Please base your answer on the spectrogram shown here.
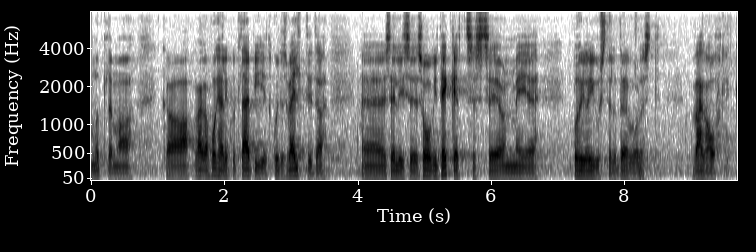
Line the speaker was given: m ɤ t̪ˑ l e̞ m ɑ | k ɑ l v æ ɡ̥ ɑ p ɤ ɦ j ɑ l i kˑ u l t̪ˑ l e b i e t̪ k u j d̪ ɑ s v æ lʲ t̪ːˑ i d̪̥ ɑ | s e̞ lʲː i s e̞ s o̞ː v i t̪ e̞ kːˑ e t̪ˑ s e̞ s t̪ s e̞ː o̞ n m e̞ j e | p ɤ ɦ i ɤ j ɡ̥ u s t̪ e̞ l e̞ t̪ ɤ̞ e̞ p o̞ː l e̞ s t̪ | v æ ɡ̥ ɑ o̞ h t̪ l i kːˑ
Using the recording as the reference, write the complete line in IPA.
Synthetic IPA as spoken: m ɤ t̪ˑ l e̞ m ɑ | k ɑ v æ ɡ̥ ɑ p ɤ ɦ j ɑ l i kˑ u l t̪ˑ l æ b i e t̪ k u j d̪ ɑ s v æ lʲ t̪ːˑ i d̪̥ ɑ | s e̞ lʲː i s e̞ s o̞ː v i t̪ e̞ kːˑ e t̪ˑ s e̞ s t̪ s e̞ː o̞ n m e̞ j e | p ɤ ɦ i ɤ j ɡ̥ u s t̪ e̞ l e̞ t̪ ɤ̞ e̞ p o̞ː l e̞ s t̪ | v æ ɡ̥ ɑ o̞ h t̪ l i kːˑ

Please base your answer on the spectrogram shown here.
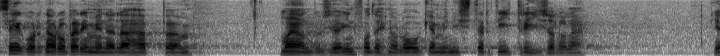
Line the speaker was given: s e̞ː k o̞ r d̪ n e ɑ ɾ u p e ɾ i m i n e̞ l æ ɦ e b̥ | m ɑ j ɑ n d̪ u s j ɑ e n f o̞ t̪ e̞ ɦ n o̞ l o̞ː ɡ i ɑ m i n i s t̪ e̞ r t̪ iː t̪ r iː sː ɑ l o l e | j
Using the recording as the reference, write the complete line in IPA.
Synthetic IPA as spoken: s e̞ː k o̞ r d̪ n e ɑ ɾ u p æ ɾ i m i n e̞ l æ ɦ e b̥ | m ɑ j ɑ n d̪ u s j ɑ i n f o̞ t̪ e̞ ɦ n o̞ l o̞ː ɡ i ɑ m i n i s t̪ e̞ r t̪ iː t̪ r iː s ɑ l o l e | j

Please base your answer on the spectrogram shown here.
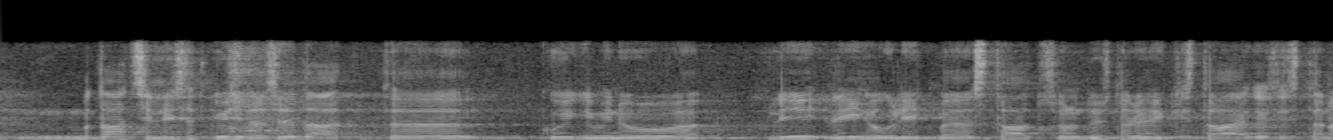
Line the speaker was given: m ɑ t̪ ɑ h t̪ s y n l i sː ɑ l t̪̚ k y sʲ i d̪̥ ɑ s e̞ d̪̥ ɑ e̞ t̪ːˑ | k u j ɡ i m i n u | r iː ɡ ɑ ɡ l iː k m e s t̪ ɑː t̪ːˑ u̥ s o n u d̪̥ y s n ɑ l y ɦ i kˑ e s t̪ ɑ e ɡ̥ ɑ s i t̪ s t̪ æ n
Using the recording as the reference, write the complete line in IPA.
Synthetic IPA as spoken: m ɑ t̪ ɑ h t̪ s i n l i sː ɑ l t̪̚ k y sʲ i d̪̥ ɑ s e̞ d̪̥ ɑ e̞ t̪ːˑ | k u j ɡ i m i n u | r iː ɡ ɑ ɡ l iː k m e s t̪ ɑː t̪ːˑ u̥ s o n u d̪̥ y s n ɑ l y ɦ i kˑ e s t̪ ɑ e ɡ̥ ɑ s i s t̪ æ n

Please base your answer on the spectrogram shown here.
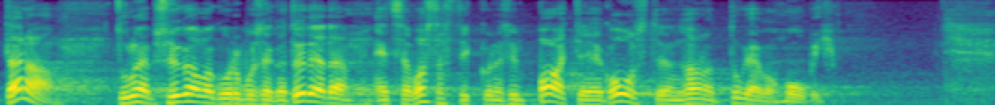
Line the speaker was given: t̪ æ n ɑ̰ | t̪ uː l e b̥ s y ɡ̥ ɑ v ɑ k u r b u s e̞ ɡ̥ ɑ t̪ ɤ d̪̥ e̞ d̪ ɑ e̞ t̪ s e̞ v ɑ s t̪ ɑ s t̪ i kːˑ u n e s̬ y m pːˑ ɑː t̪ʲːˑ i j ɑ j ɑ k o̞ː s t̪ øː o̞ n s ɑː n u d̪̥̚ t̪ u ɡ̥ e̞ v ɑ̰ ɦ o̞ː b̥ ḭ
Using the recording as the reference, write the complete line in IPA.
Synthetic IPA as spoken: t̪ æ n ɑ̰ | t̪ u l e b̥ s y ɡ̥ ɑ v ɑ k u r b u s e̞ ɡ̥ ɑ t̪ ɤ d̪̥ e̞ d̪ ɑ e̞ t̪ s e̞ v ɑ s t̪ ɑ s t̪ i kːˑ u n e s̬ y m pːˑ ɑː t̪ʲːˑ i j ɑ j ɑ k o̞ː s t̪ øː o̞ n s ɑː n u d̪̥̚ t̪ u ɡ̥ e̞ v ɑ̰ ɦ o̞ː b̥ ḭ

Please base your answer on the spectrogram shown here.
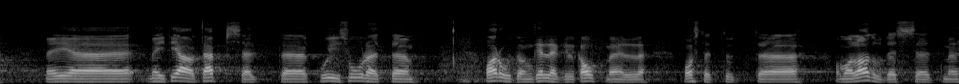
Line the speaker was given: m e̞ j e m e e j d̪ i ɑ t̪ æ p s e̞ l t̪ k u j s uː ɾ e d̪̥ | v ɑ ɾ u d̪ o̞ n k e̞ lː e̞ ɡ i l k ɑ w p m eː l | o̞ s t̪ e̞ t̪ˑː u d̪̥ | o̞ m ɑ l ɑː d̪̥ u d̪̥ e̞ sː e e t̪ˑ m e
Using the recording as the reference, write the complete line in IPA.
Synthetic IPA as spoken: m e̞ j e m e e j t̪ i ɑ t̪ æ p s e̞ l t̪ k u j s uː ɾ e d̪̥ | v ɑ ɾ u d̪ o̞ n k e̞ lː e̞ ɡ i l k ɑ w p m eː l | o̞ s t̪ e̞ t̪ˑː u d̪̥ | o̞ m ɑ l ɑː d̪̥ u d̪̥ e̞ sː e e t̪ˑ m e

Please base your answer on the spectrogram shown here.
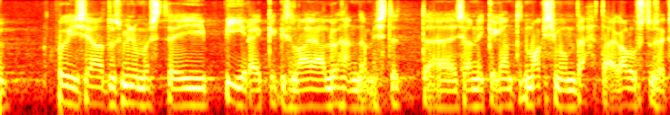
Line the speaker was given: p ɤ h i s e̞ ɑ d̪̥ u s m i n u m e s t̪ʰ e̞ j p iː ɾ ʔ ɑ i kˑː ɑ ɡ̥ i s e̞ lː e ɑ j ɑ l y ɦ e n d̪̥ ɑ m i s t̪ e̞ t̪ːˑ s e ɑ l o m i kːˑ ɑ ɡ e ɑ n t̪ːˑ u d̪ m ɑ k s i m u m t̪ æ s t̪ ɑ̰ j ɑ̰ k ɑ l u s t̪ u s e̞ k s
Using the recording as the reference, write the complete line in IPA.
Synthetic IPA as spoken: p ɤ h i s e̞ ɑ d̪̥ u s m i n u m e s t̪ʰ e̞ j p iː ɾ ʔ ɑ i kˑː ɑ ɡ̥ i s e̞ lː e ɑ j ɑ l y ɦ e n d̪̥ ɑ m i s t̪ e̞ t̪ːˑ s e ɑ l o n i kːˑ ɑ ɡ i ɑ n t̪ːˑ u d̪ m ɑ k s i m u m t̪ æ h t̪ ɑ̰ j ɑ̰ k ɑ l u s t̪ u s e̞ k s

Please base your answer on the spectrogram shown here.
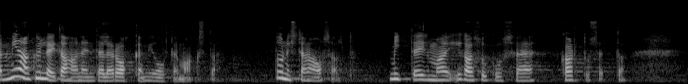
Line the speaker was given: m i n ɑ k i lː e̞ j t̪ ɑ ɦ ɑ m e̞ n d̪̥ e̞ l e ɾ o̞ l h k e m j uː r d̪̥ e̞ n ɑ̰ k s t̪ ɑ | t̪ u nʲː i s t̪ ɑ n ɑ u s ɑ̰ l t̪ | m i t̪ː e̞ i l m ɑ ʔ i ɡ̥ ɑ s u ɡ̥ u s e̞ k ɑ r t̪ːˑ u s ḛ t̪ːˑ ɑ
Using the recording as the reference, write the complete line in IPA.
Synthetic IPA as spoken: m i n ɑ k y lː e̞ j t̪ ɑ ɦ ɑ n e̞ n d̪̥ e̞ l e ɾ o̞ h k e m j uː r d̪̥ e̞ m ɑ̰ k s t̪ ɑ | t̪ u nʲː i s t̪ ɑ n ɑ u s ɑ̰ l t̪ | m i t̪ː e̞ i l m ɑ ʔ i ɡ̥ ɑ s u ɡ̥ u s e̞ k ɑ r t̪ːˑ u s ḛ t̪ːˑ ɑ

